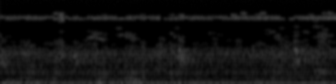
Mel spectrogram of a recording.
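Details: Bees droning in a steady, thick low hum that barely varies in loudness, with a short stronger burst just before the two-second mark.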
